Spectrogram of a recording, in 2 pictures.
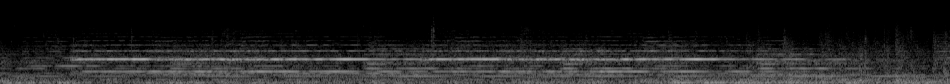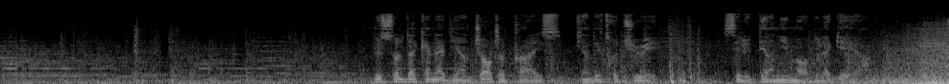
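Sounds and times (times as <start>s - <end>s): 
bells pealing for the ceasefire: 0.0s - 15.7s
bugles sounding a call: 0.6s - 8.5s
speech: 13.2s - 18.8s.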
